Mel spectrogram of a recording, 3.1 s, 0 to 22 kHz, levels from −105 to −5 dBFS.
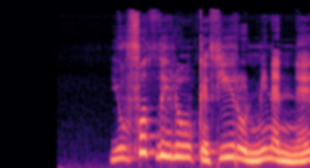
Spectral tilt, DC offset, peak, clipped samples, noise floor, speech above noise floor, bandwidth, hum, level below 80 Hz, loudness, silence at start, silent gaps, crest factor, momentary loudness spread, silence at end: -7 dB/octave; under 0.1%; -10 dBFS; under 0.1%; -71 dBFS; 50 dB; 17.5 kHz; none; -66 dBFS; -22 LUFS; 1.1 s; none; 14 dB; 10 LU; 0 s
